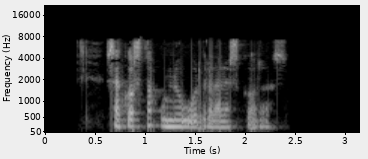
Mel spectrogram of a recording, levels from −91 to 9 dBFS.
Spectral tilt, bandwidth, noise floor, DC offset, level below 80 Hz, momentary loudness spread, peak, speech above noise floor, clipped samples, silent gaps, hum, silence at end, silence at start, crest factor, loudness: -3 dB/octave; 7.8 kHz; under -90 dBFS; under 0.1%; -60 dBFS; 20 LU; -6 dBFS; over 65 dB; under 0.1%; none; none; 0.75 s; 0.35 s; 22 dB; -25 LUFS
